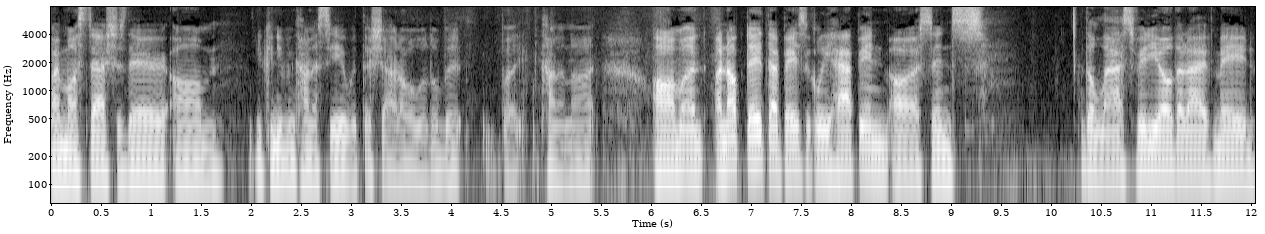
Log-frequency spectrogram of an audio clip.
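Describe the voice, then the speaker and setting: The recording is very clean, with a silent background. A man talks at a moderate pace and medium pitch with monotone, flat intonation. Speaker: vlogger documenting gender transition. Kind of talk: casual video diary. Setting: in a car. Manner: hesitant, many fillers.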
